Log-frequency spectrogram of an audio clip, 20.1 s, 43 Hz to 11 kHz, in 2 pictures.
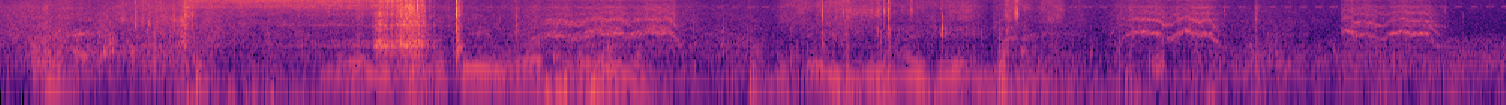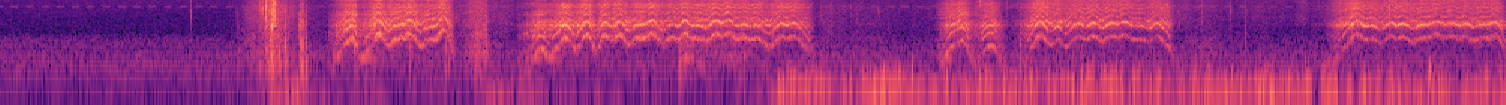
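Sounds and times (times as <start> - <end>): spinning reel squealing: 3.6 - 4.6, 7.4 - 8.2, 8.9 - 9.7, 12.2 - 15.5, 16.3 - 17.9, 18.9 - 20.0.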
